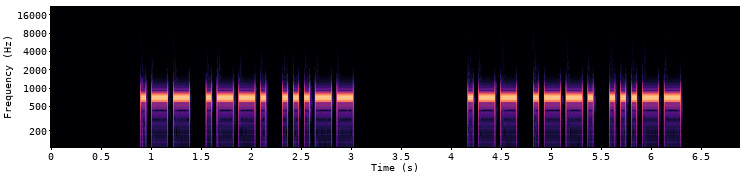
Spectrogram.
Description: Morse code, heard as a keyed tone, about 23 wpm, 700 Hz. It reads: WP3 WP3
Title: USA Call Sign Prefixes - Repeated 2x - 22wpm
